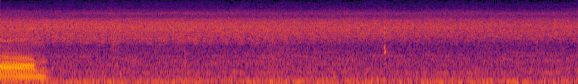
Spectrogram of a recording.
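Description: Honeybees hum as a steady, faint drone at an open beehive during an inspection of a hive fitted with a queen excluder, after a brief voice at the very start.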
